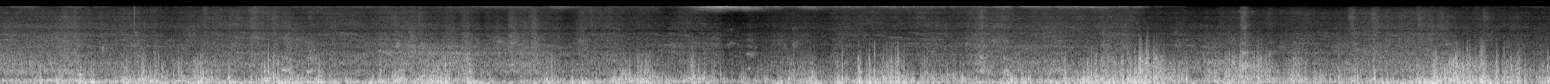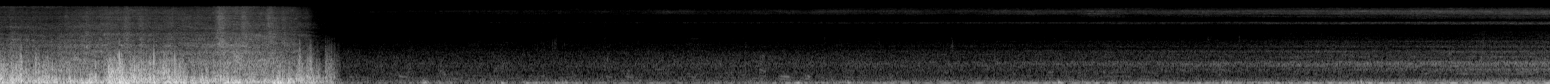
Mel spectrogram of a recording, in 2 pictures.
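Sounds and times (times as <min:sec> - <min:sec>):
train wagons clattering: 0:00.0 - 0:18.9
freight train wheels rumbling: 0:00.0 - 0:31.0.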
